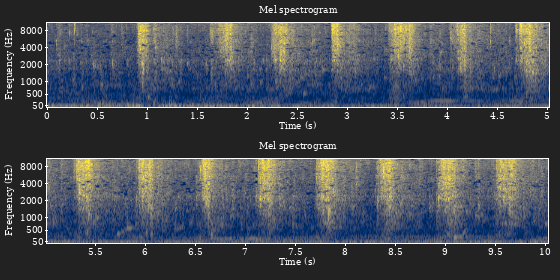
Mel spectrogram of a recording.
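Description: Muddy water spurting and splashing out of the top of a borewell drilling pipe, in regular splashes about one and a half a second, starting about a second in. The pipe is being stroked up and down by hand with a bamboo lever, a palm over its mouth acting as a valve, as the bore for a hand pump is sunk.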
